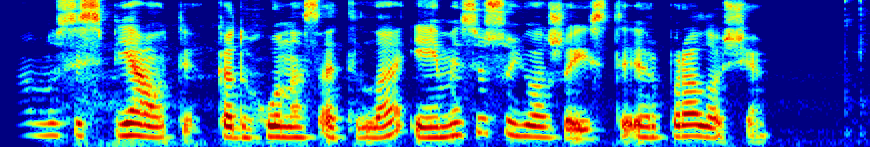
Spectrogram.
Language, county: Lithuanian, Klaipėda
